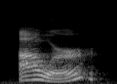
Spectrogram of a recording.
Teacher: hour, as in 1 hour of the day, just begins with the ow vowel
